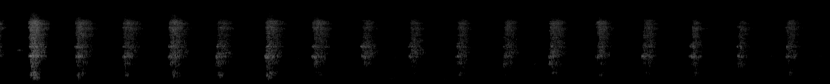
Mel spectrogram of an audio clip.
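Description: About seventeen sharp, forceful nasal exhales of skull shining yoga breathing, evenly paced roughly twice per second, close and clear with no talking.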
